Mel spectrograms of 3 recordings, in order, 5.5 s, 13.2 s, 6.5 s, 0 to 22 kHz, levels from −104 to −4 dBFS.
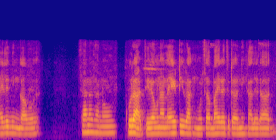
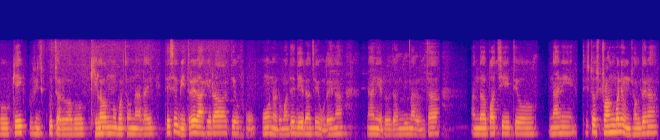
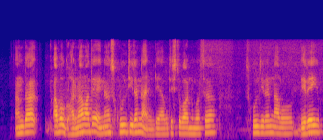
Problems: background sounds at intervals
